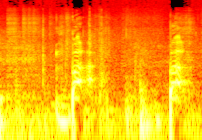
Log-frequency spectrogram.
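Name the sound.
loud burp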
